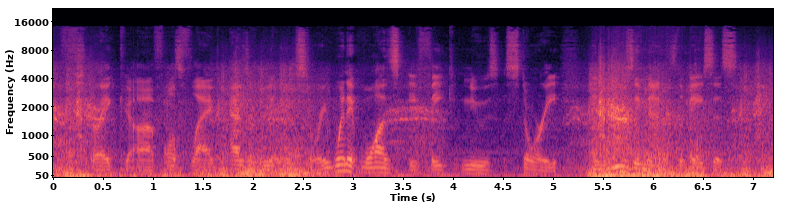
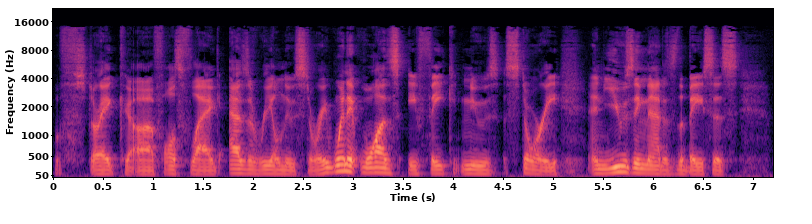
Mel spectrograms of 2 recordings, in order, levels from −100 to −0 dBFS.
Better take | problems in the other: second | wind noise on the microphone; heavy; 2 dB above the speech

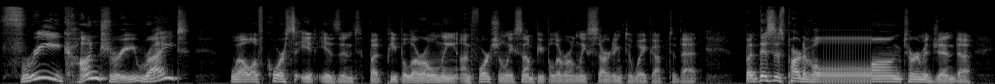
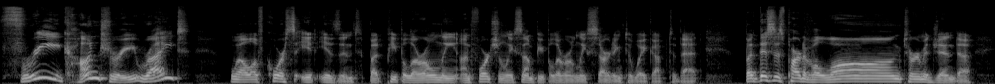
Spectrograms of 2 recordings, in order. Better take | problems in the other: second | audio freezing; at 8 s for 0.5 s

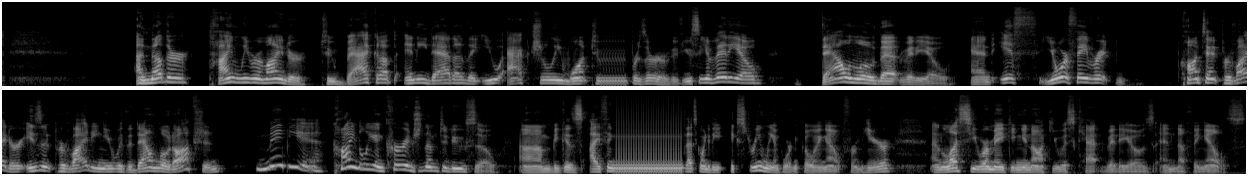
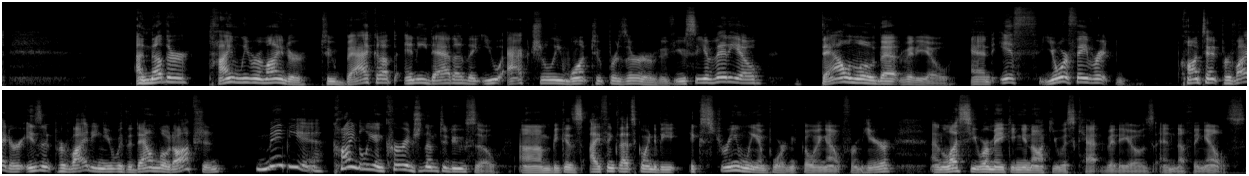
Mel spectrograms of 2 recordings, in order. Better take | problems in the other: second | audio freezing; at 6 s and at 19 s for 0.5 s

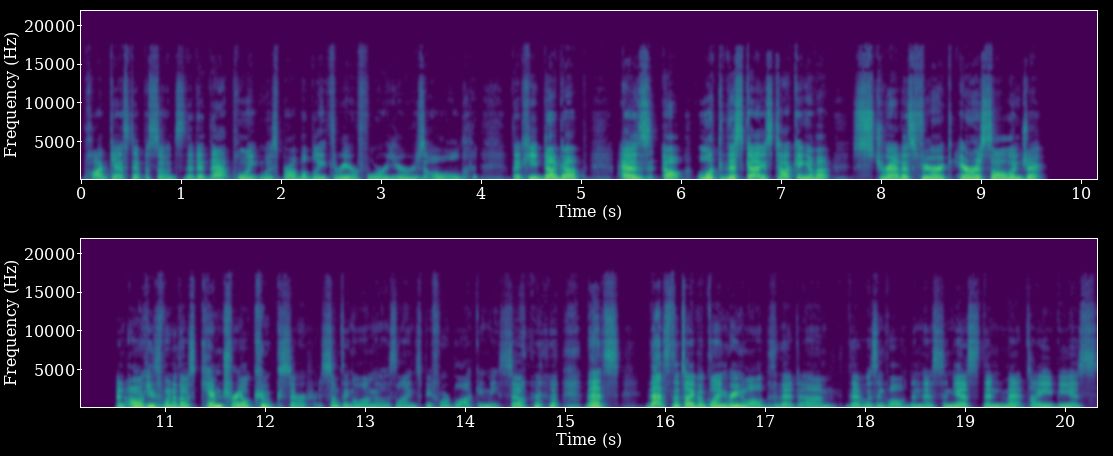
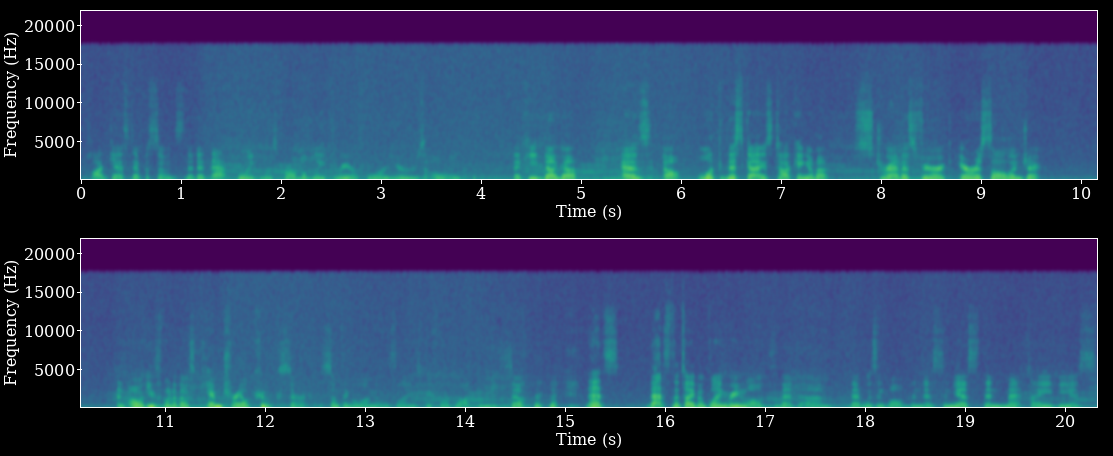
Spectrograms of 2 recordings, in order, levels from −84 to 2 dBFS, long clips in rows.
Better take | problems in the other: first | hiss; noticeable; throughout; 10 dB below the speech

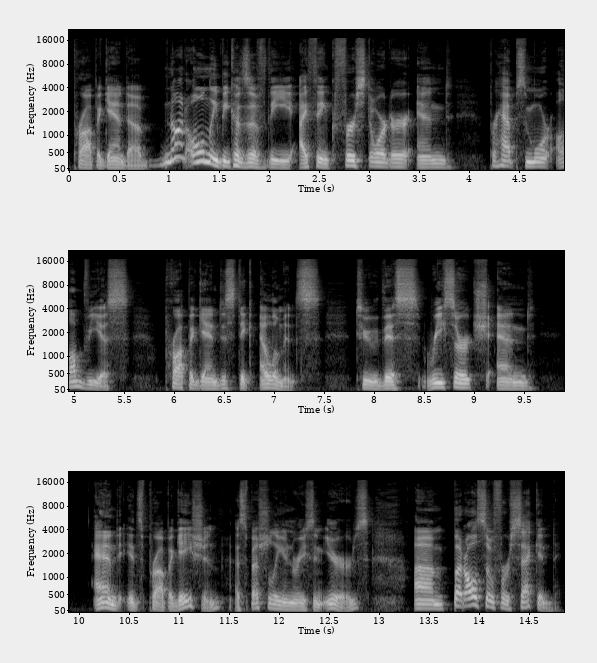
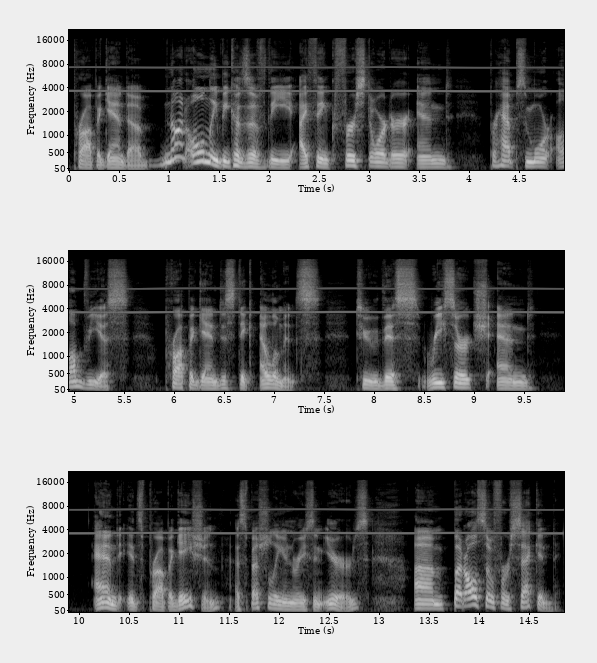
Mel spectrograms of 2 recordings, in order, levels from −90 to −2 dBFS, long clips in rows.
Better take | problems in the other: first | high-pitched whine; noticeable; throughout; 3.5 kHz, 20 dB below the speech

